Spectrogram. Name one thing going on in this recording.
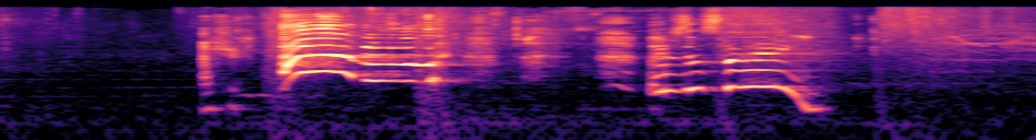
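A young woman squeals and exclaims in a high voice, close to a microphone.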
